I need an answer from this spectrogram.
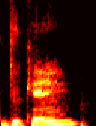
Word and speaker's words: Duquesne: at how you pronounce that I can never pronounce the school's name Duquesne oh my God like yeah previously with West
